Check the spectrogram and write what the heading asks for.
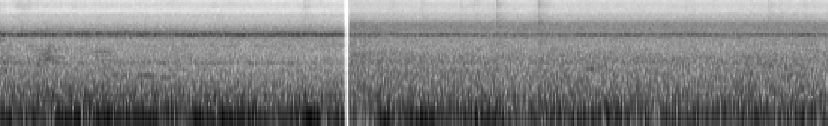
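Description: Cabin noise of the Honolulu Skyline driverless train car running along its elevated track: a steady low rumble with a constant high-pitched whine over it. The sound cuts out for an instant about three and a half seconds in.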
